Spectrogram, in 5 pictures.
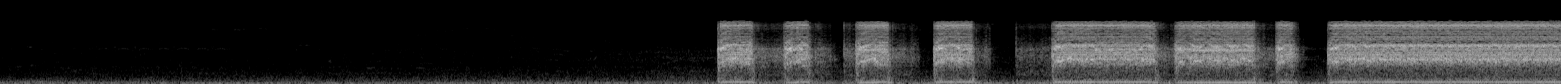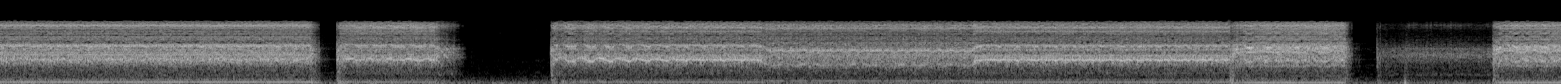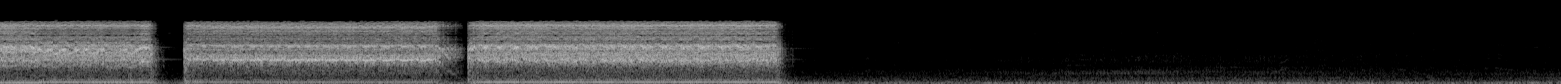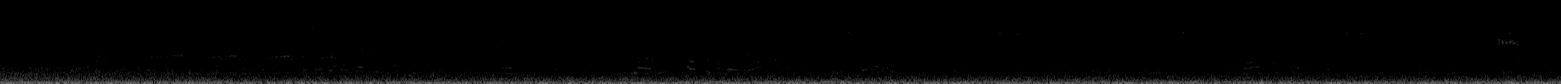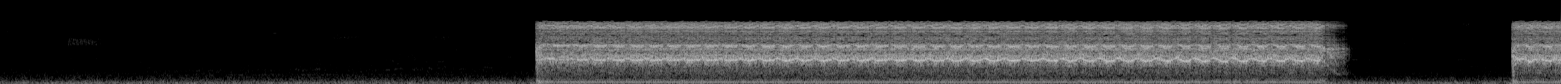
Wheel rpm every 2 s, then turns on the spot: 0, 0, 0, 60, 140, 210, 210, 320, 320, 260, 160, 320, 290, 290, 170, 180, 260, 300, 290, 200, 0, 0, 0, 0, 0, 0, 0, 0, 0, 0, 0, 0, 0, 20, 290, 330, 330, 280, 70.
none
